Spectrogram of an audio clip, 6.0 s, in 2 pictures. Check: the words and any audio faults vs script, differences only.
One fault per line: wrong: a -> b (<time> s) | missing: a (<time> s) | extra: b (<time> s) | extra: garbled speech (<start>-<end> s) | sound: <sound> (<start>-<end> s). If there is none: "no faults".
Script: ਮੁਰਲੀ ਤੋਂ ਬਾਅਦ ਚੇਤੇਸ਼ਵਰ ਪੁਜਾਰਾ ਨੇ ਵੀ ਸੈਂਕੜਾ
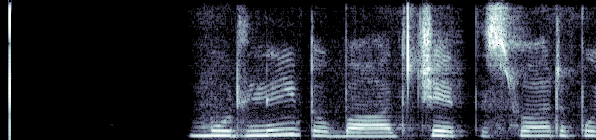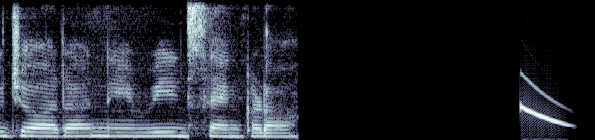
sound: chirp (5.6-5.9 s)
